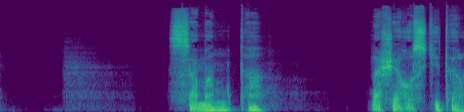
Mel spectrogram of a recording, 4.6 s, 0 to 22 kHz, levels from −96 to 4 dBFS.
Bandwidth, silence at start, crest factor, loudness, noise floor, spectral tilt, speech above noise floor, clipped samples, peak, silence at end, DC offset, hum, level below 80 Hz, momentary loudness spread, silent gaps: 18 kHz; 1.7 s; 20 dB; -26 LUFS; -88 dBFS; -4 dB/octave; 63 dB; under 0.1%; -10 dBFS; 0 s; under 0.1%; none; -42 dBFS; 6 LU; 3.32-3.45 s, 3.56-3.67 s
